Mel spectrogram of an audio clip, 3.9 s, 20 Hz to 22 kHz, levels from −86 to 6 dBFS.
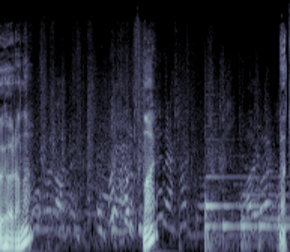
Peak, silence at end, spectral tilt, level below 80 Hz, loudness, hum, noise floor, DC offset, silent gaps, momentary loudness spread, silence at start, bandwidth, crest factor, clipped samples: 0 dBFS; 0 s; -6.5 dB/octave; -34 dBFS; -21 LUFS; none; -42 dBFS; under 0.1%; none; 22 LU; 0 s; 15 kHz; 20 dB; under 0.1%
